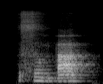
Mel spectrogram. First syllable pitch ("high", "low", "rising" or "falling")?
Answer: low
